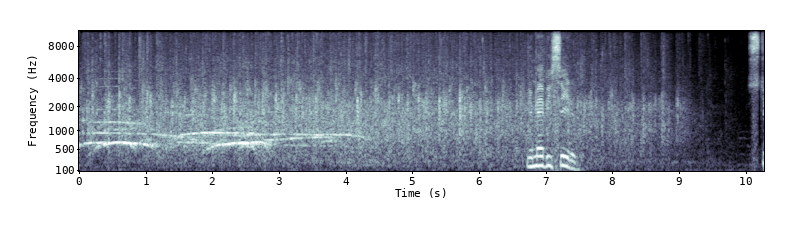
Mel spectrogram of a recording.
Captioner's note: cheers and applause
